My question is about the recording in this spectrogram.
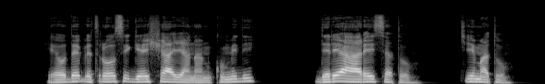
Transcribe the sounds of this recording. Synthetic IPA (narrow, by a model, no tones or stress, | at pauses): hɛhɔd̪ɛpʼɛt͡sʼɾo̞ːsɪɡe̞ːʃːɐːjːaːnɐnkʊmɪd̪ɪ | d̪ɛɾɪjaːhɐɾɛjsːɐt̪o̰ː | t͡ʃʼɪmɐt̪o̰ː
